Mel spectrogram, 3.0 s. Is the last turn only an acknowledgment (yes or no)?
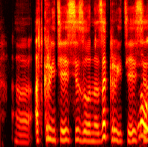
no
